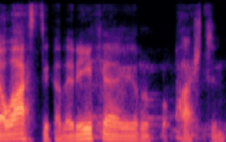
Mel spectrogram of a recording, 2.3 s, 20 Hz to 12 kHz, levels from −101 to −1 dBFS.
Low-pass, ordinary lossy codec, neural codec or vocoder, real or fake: 10.8 kHz; Opus, 32 kbps; codec, 44.1 kHz, 2.6 kbps, SNAC; fake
